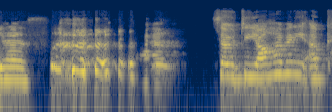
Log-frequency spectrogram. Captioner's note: laughs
